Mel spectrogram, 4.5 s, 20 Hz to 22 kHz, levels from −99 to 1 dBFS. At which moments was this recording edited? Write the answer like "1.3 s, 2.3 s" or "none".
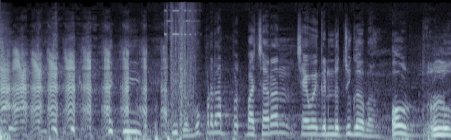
1.8 s

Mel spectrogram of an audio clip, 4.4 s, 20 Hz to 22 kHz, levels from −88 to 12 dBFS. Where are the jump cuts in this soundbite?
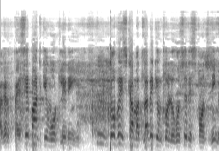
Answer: none

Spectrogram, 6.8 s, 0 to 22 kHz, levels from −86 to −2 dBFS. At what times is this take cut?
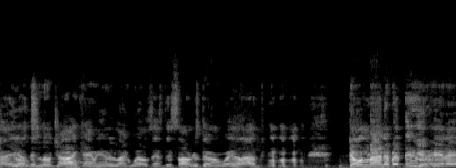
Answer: none

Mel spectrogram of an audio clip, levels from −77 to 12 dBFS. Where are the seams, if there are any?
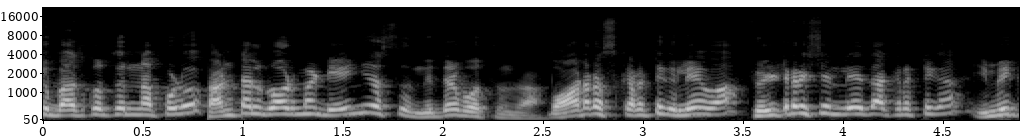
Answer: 0.8 s, 2.4 s, 3.5 s

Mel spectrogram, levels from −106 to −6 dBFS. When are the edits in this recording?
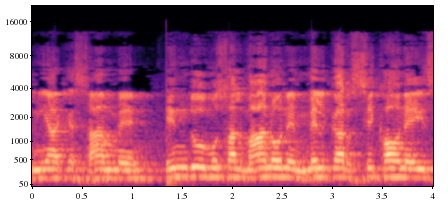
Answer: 1.3 s

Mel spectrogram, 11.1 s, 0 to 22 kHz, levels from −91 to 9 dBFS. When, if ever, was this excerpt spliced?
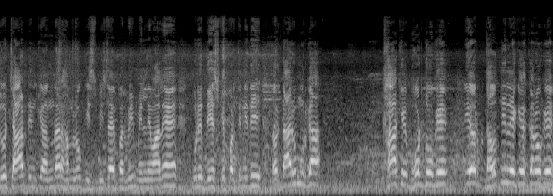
5.6 s, 9.3 s

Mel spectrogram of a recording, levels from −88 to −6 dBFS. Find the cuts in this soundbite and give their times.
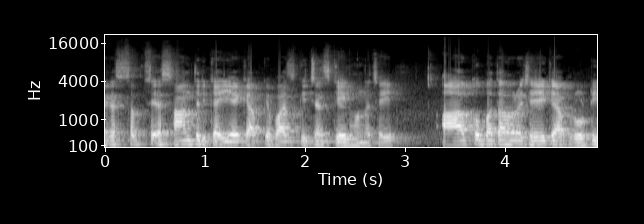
none

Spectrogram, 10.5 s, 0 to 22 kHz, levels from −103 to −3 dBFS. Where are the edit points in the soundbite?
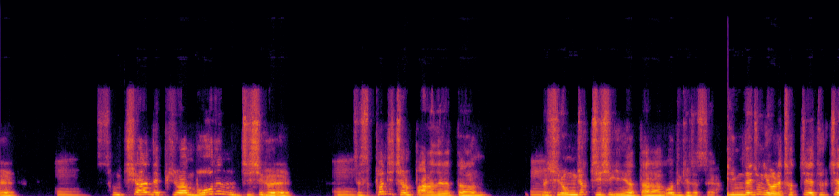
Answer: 8.9 s

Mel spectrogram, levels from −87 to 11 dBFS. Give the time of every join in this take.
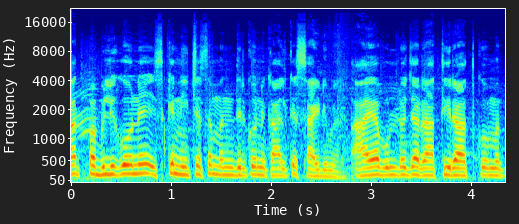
2.8 s

